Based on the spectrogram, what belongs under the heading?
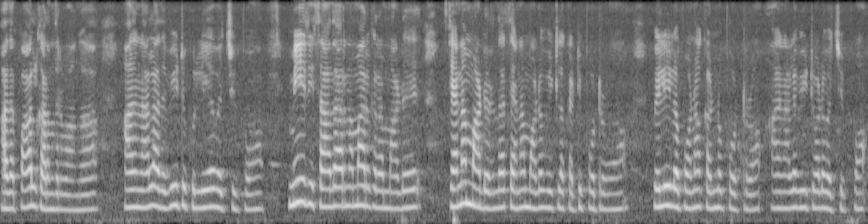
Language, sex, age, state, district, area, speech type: Tamil, female, 30-45, Tamil Nadu, Mayiladuthurai, rural, spontaneous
